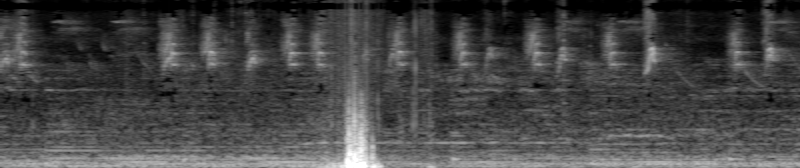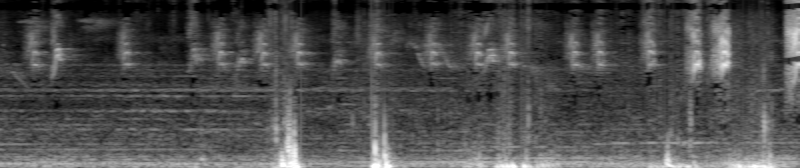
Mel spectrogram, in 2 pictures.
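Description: Small birds chirping, short high chirps coming several times a second, broken by a few loud low thumps. The last of the thumps come as a bird flutters its wings to land on the feeder.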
